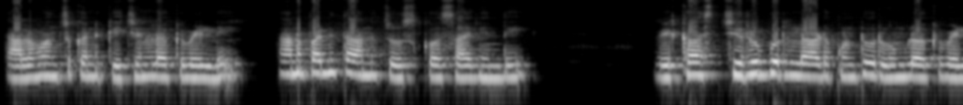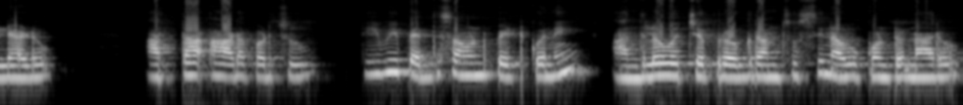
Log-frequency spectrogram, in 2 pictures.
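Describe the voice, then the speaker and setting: A woman's voice: medium pitch, steady tone, fairly quick. Woman narrating a family story, dull audio. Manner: friendly, addresses listeners directly. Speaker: storyteller, channel host. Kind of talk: read-aloud story narration.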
